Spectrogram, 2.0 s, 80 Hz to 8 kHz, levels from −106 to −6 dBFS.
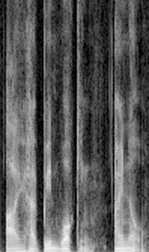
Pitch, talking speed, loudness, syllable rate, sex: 90 Hz, 180 wpm, -17 LUFS, 4.3 syllables/s, male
